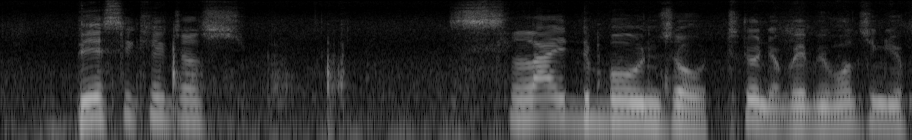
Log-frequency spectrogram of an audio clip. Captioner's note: utensils clunking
